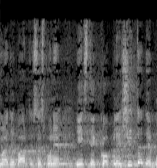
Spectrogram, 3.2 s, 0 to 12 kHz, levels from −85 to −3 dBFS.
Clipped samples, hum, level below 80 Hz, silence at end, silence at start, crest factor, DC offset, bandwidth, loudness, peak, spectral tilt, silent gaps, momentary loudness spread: under 0.1%; none; -42 dBFS; 0 s; 0 s; 16 dB; under 0.1%; 11 kHz; -17 LUFS; 0 dBFS; -5.5 dB/octave; none; 3 LU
